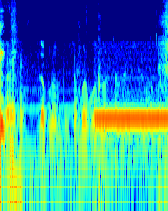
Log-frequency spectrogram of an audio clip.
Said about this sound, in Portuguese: caiu a ligação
